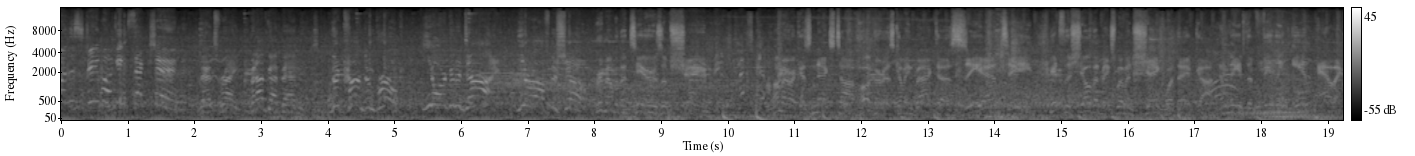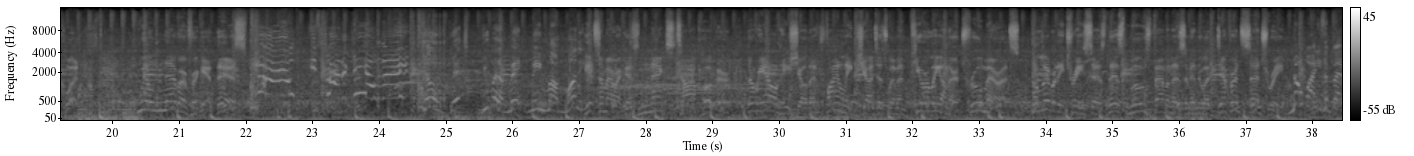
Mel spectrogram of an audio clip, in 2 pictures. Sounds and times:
Speech: 0:00.0 - 0:19.6, 0:20.3 - 0:38.4.

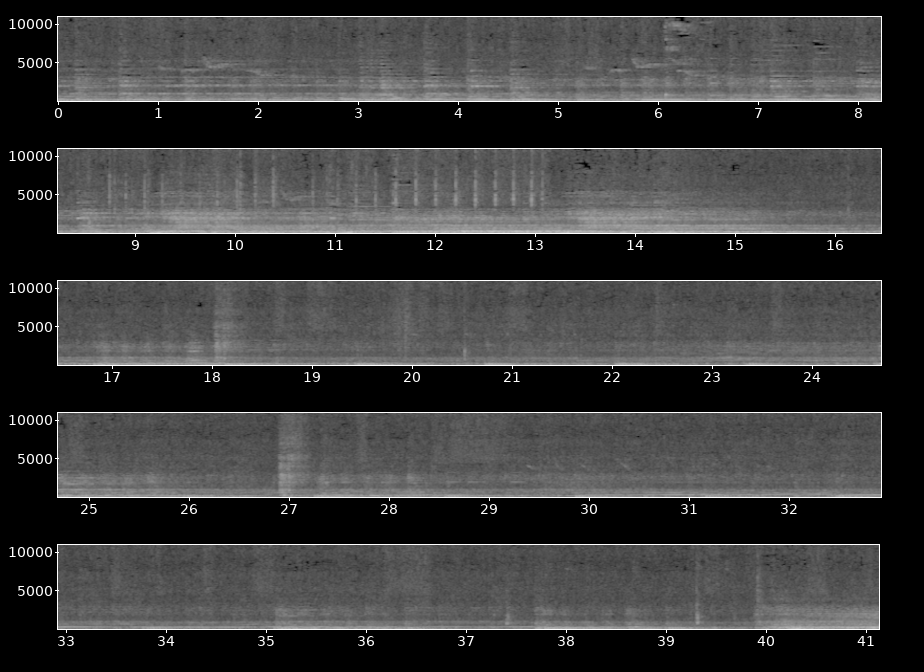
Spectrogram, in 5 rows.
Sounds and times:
Video game music: 0:00.0 - 0:41.1.

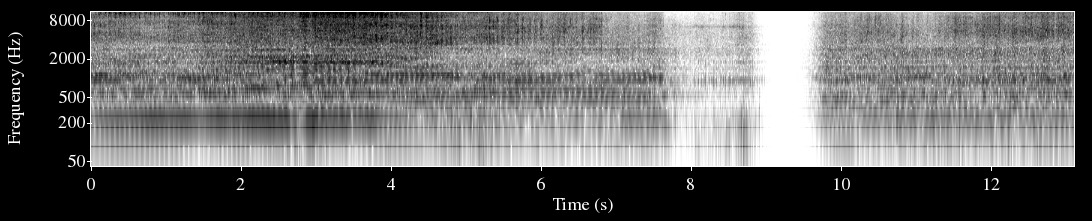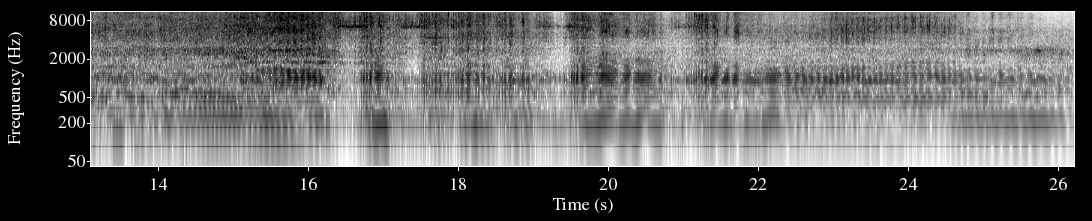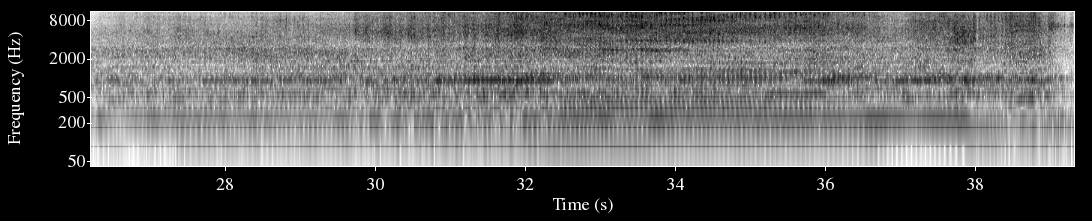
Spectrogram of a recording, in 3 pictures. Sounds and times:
Motorboat, speedboat: 0:00.0 - 0:39.3.

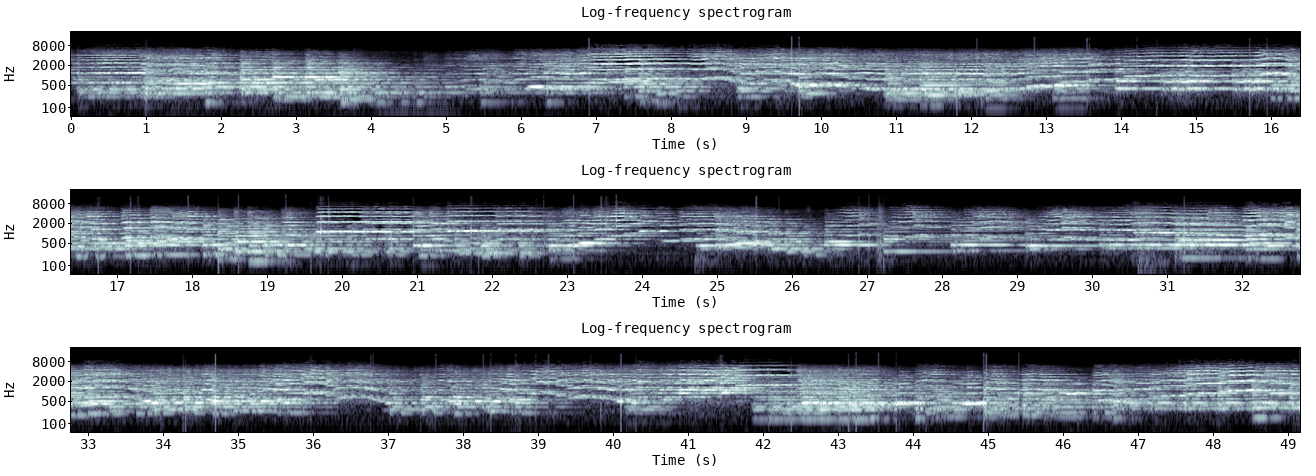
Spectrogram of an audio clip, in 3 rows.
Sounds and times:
Violin, fiddle: 0:00.0 - 0:49.1.

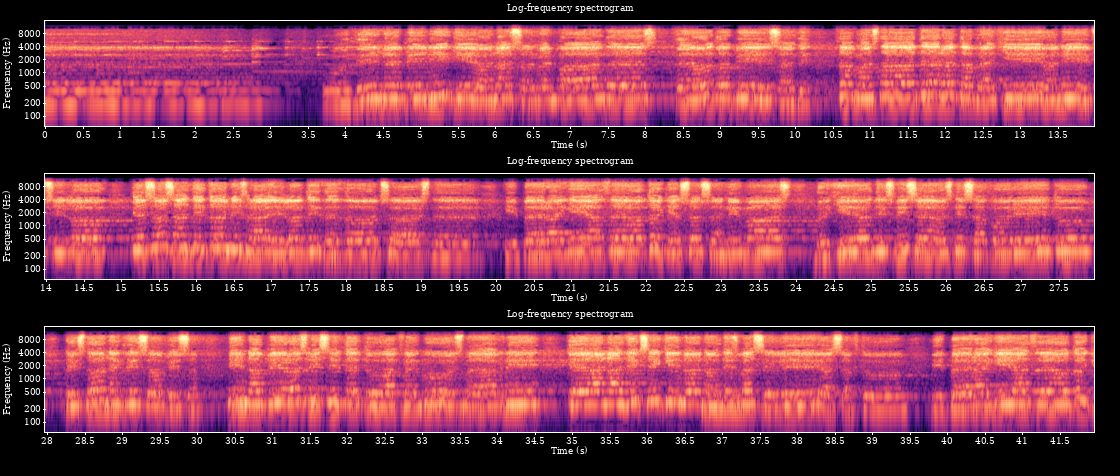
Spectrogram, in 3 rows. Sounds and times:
Mantra: 0:00.0 - 0:41.9.

